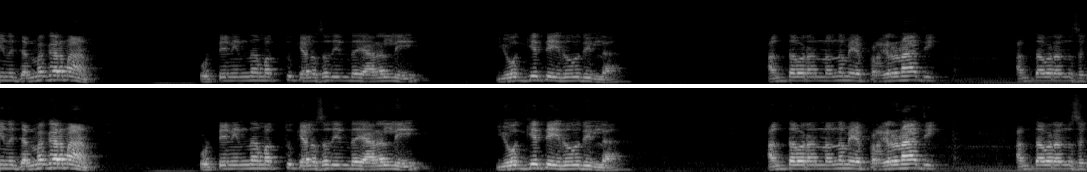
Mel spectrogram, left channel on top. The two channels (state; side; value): quieter; left; 8.4 dB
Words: ಜನ್ಮಕರ್ಮಾಣ, ಹುಟ್ಟಿನಿಂದ ಮತ್ತು ಕೆಲಸದಿಂದ ಯಾರಲ್ಲಿ ಯೋಗ್ಯತೆ ಇರುವುದಿಲ್ಲ ಅಂಥವರನ್ನು ಪ್ರಕರಣಾತಿ, ಅಂಥವರನ್ನು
